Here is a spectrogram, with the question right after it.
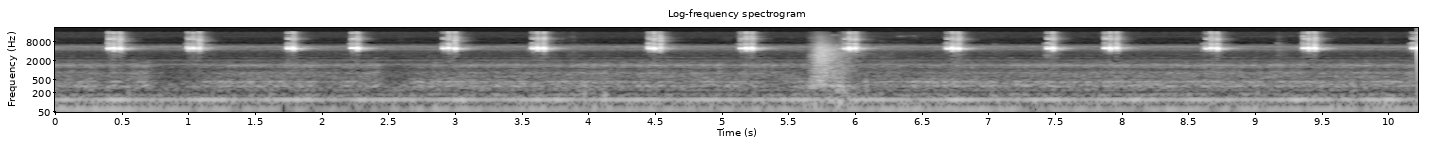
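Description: A cricket gives short, high, pure chirps, repeated steadily a little more than once a second.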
